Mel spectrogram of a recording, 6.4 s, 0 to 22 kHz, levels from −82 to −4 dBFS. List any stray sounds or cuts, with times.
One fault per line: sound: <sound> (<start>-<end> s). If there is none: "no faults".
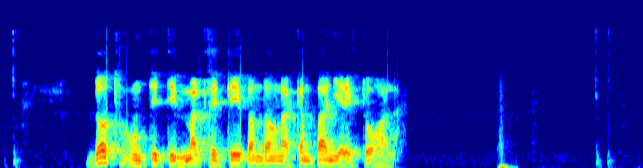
sound: whoosh (5.0-5.2 s)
